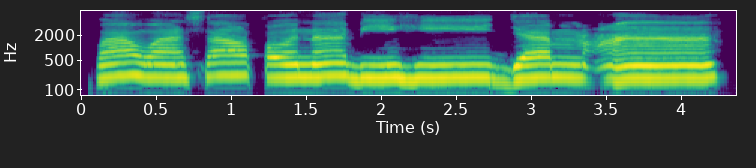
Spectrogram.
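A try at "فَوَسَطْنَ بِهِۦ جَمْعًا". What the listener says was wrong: Nah, to-nya to sukun, tebalkan lagi. Fawasaqna bihi jam'a.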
